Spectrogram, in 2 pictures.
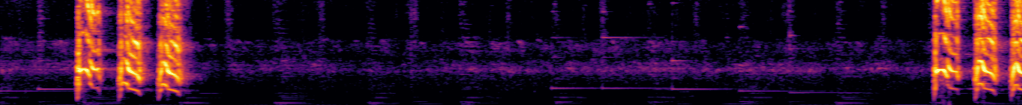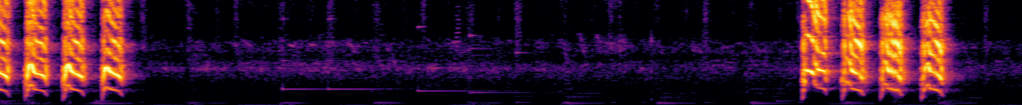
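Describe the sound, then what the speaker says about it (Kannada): A green parrot with a red beak squawks in three separate bursts of rapid, shrill, close calls spaced several seconds apart over gentle background music. "ಗಿಳಿಗಳು ಕೆಂಪು ಕೊಕ್ಕು, ಹಸಿರು ಮೈ ಬಣ್ಣವನ್ನು ಹೊಂದಿವೆ."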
